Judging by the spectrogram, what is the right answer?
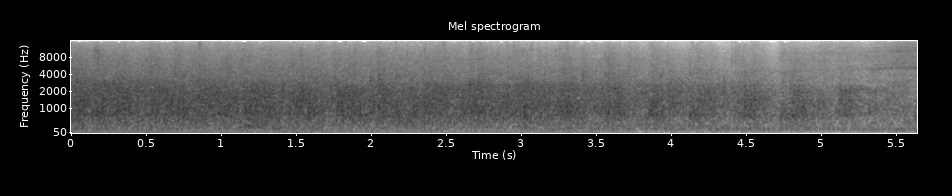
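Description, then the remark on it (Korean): A crowd applauds a choir steadily for several seconds, a dense wash of many hands clapping at once, loud and sustained, easing slightly near the end with no voices over it. “다시 한번 합창단에게 큰 박수 보내주시기 바랍니다.”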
